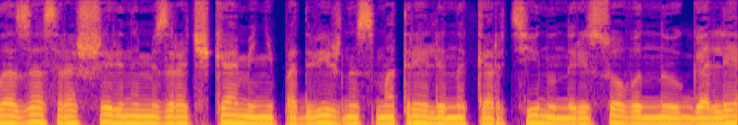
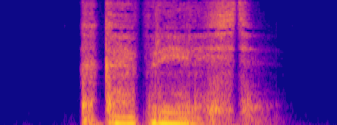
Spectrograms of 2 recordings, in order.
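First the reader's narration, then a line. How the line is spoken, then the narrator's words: Woman whispering. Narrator (Russian): Спутница мужчины прошептала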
